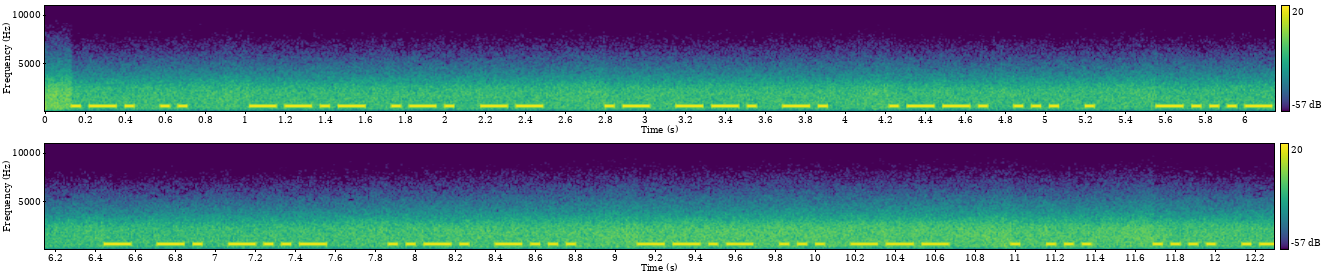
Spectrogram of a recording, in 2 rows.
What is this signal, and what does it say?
Morse code, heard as a keyed tone, machine-sent, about 27 wpm, 610 Hz, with radio static. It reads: … QRM AGN PSE <BT> TNX FB QSO ES …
